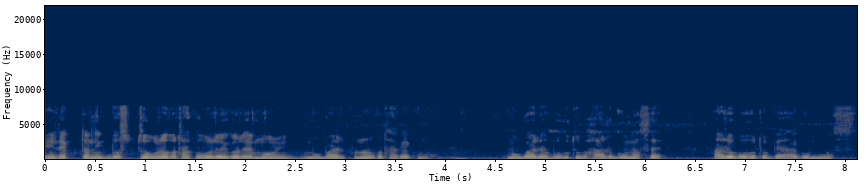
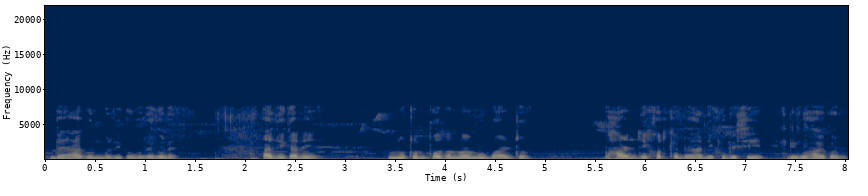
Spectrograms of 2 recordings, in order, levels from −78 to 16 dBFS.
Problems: background sounds at intervals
